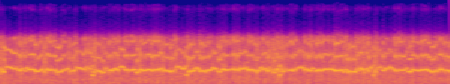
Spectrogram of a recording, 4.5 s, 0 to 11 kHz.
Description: Emergency Alert System (SAME) tones, heard as harsh buzzing bursts. It is heard from 0.5 to 4.0 s.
